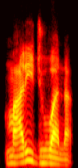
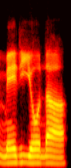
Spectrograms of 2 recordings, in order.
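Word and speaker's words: marijuana: और उसके बाद है देखिए ये द ड्रग मारीजुआना। अब इसके बहुत सारे प्रोनाउंसिएशन है, मेरियोना, मारीजुआना, अलग अलग प्रोनाउंसिएशन लोग करते हैं इसका। हम इंडियन प्रोनाउंसिएशन मारीजुआना करते हैं।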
